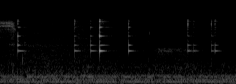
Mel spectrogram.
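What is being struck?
Glass cup.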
